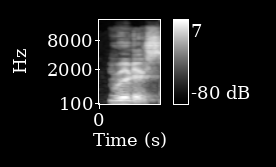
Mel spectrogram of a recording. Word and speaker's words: Reuters: Rooters. How do you say it, G? I always screw it up. Routers.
